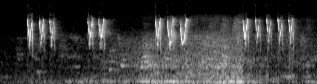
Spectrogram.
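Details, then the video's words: Bar-winged prinia singing vigorously, played as a lure to provoke another prinia into an agitated reply: bursts of three to four sharp, high, downslurred chirps, separated by short pauses, over faint low background hum. "suara pancingan ciblek gacor, NEMBAK terus ciblek pasti NYAUT emosi dan gacor"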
